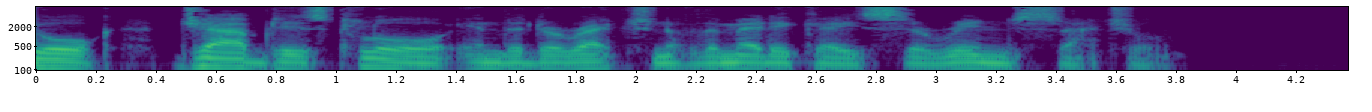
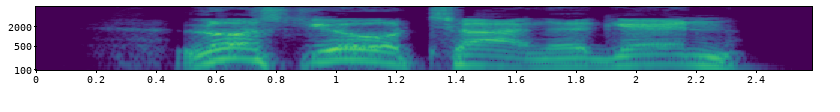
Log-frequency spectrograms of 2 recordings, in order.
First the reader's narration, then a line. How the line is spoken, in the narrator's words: Urgork grunted, looking disappointed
